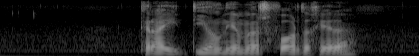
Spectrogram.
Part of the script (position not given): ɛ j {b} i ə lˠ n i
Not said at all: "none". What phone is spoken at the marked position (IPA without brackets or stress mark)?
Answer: d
